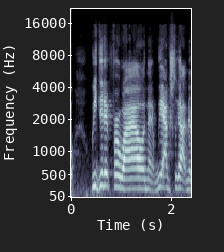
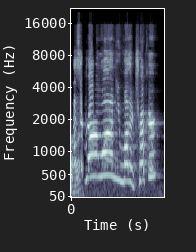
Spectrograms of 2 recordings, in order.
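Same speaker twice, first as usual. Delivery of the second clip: mock scolding; 13 semitones higher, 3 dB louder than usual. Real, not acted. Playful scolding of host's mistake.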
